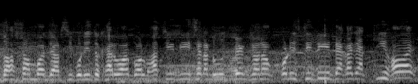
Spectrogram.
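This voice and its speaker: Rapid Bengali male football commentator over loud crowd. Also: very high-pitched, steady tone. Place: outdoor football ground. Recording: very noisy outdoor ground, loud crowd.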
